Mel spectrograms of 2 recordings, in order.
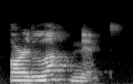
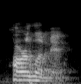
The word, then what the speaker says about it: parliament: I guess you could get away with saying that because I hear people in Quebec saying that too in Canada. I would say parliament. Parliament. Lament. Mm-hmm. I'm not noticing a big difference, just a tiny little bit, but nobody's going to say you're wrong.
